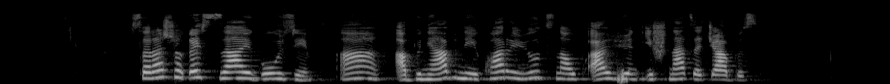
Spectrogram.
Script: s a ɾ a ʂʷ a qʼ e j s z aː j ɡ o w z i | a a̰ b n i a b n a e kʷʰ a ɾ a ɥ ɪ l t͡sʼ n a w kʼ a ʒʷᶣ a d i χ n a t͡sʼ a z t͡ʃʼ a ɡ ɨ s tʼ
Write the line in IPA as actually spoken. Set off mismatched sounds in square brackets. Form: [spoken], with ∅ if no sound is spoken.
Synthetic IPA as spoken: s a ɾ a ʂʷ a qʼ e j s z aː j ɡ o w z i | a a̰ b n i a b n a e kʷʰ a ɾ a ɥ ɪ l t͡sʼ n a w [pʼ] a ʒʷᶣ a [n] i [ʂ] n a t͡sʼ a [∅] t͡ʃʼ a [b] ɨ [z] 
